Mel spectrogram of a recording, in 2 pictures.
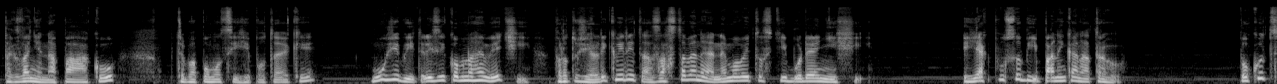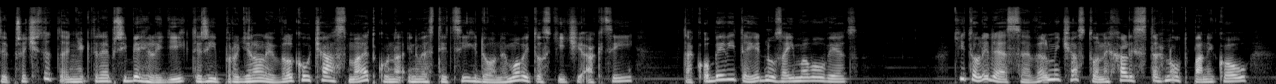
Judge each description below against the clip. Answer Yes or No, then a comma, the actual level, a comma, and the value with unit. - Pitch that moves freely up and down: Yes, wide, 7.9 semitones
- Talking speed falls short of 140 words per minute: Yes, average, 120 wpm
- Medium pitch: Yes, medium, 145 Hz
